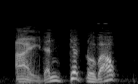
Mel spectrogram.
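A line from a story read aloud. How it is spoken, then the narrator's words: Angry. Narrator (Vietnamese): Tàn Cồn tức giận nói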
